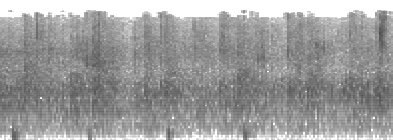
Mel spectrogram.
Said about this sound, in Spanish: Puede darle un fuerte aplauso de alabanza al Señor. Eso es.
